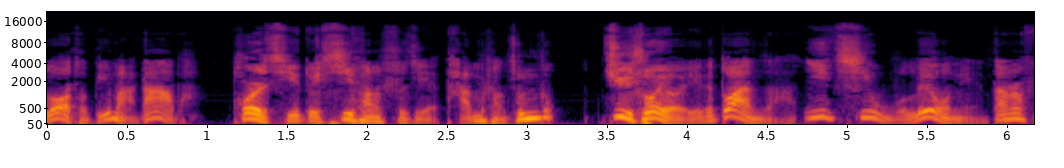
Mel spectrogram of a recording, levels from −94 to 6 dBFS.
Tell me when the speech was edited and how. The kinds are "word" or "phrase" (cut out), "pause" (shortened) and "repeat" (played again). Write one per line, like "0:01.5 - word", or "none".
none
